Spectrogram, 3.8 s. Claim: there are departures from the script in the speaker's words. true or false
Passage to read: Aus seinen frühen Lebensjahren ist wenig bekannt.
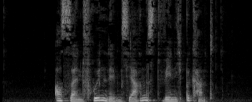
false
